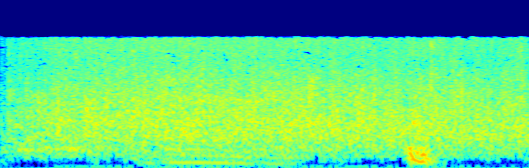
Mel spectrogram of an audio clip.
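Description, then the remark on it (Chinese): A crowd at a Buddhist dharma talk applauds in a dense, steady wash of clapping that holds at an even, fairly loud level for the whole stretch, with no clear break or fade. “拿了照片嘛，就不要再鼓掌了。”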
